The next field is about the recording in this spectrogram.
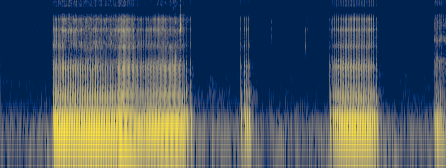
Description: This dog can really snore!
